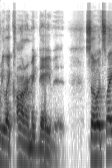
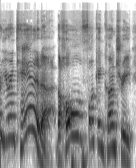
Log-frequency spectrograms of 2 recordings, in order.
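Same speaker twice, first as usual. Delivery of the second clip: ranting; 13 semitones higher than usual. Real, not acted. Ranting at West Coast haters.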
